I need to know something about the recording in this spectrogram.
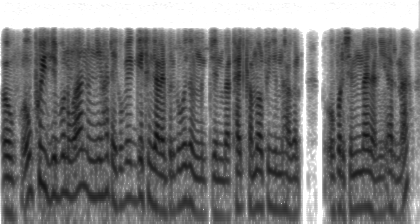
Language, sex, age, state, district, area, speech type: Bodo, male, 18-30, Assam, Udalguri, urban, conversation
